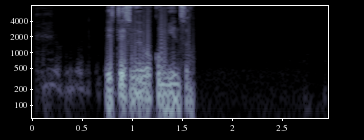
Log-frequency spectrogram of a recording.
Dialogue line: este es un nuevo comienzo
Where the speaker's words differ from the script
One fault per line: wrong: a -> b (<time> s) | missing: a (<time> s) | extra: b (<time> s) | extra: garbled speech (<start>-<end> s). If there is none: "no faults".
missing: un (1.0 s)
